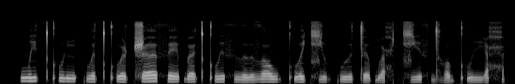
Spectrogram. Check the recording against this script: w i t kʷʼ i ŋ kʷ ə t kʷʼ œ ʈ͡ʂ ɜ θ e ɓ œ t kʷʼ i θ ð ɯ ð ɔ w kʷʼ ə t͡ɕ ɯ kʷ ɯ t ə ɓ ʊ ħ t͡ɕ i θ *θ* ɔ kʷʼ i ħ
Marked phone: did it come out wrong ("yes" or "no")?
yes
